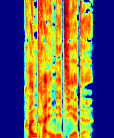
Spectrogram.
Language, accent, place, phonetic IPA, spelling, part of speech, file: German, Germany, Berlin, [ˈkɔntʁaʔɪndiˌt͡siːɐ̯tə], kontraindizierte, adjective, De-kontraindizierte.ogg
- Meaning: inflection of kontraindiziert: 1. strong/mixed nominative/accusative feminine singular 2. strong nominative/accusative plural 3. weak nominative all-gender singular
